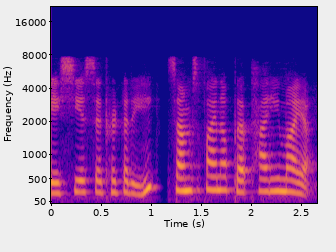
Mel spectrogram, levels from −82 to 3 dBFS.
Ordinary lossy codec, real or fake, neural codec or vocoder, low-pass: none; fake; codec, 16 kHz, 0.5 kbps, FunCodec, trained on LibriTTS, 25 frames a second; none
